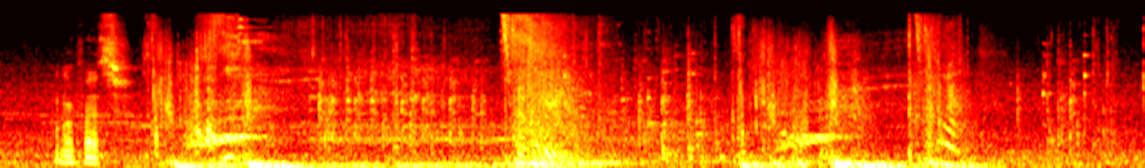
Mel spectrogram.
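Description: Heavy crates crash and clatter loudly.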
